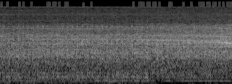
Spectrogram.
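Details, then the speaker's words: Freshly built 351 Cleveland engine, oil pump primed by drill turning the distributor drive counterclockwise: steady drill whine with hiss that slows slightly as pump builds oil pressure, oil expected at pushrod tops; normal oil pump priming. "What we're looking for is oil oozing out from the top of the push rods and then collecting down here. And you'll feel it slow down when it gets oil"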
